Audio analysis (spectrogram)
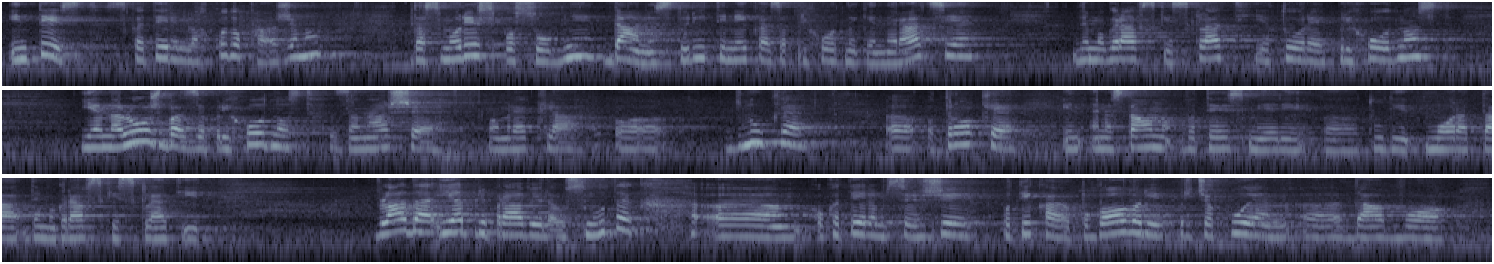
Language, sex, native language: Slovenian, female, Slovenian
